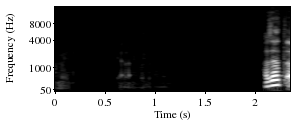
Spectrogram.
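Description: Near silence: a pause in a man's recitation, with the end of his last word at the very start and a faint, brief sound a little over half a second in.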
